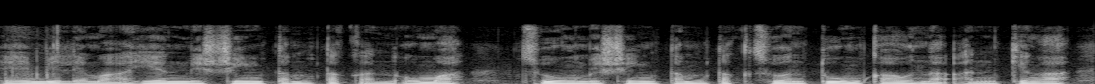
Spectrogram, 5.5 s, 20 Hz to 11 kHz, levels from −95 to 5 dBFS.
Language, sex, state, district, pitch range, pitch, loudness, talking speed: Mizo, male, Mizoram, Aizawl, 105-115 Hz, 110 Hz, -15 LUFS, 220 wpm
